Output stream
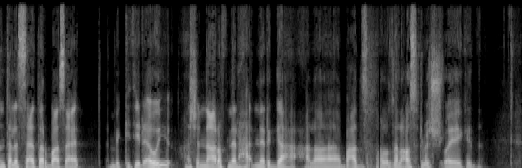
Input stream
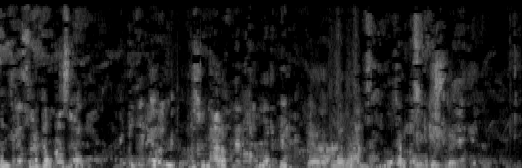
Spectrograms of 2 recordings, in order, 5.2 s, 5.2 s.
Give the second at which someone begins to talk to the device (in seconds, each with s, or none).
3.1 s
